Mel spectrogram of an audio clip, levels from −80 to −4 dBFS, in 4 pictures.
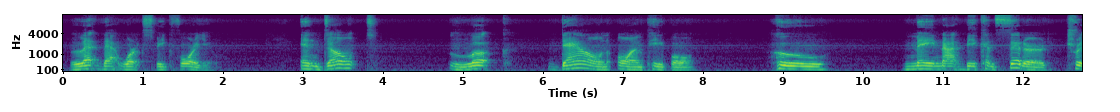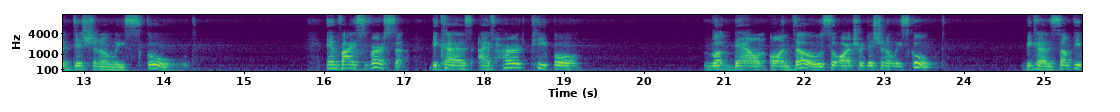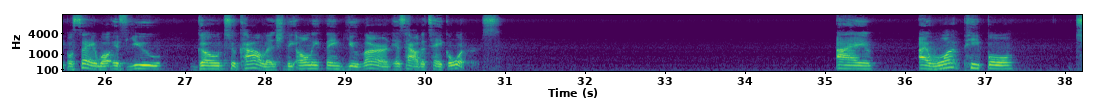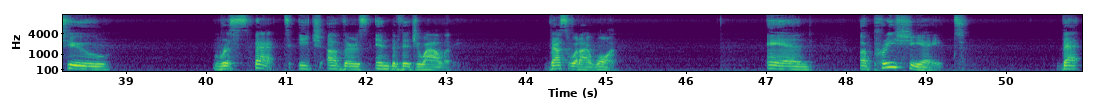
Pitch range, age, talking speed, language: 85-140 Hz, 30-49, 80 wpm, English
